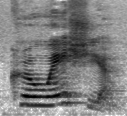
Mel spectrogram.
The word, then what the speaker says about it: Croatia: Ivory Coast next is Croatia Croatia so there are three syllables Crow a sheer and the stress is on the second one Croatia Croatia Croatia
